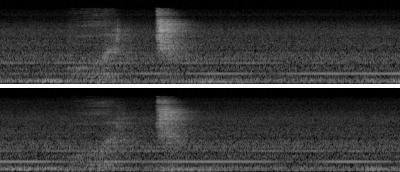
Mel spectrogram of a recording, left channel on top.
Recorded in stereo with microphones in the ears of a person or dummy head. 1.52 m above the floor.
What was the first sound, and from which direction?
Throat clearing, 20° left (ahead or behind).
